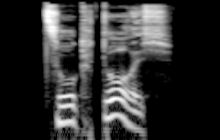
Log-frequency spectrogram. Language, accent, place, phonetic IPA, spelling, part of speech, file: German, Germany, Berlin, [ˌt͡soːk ˈdʊʁç], zog durch, verb, De-zog durch.ogg
- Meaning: first/third-person singular preterite of durchziehen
